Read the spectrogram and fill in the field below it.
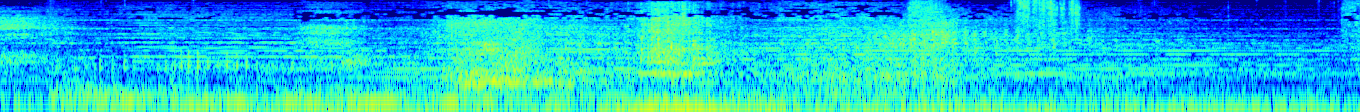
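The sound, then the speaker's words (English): A giant ape roars, a deep, rumbling growl that swells and surges for several seconds over a thick low-pitched drone, loud and continuous with no voices. “Oh, big monkey.”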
